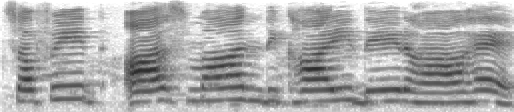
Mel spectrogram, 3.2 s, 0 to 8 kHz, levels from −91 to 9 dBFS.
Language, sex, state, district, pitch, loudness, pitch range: Hindi, female, Madhya Pradesh, Bhopal, 295 Hz, -18 LUFS, 285-315 Hz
